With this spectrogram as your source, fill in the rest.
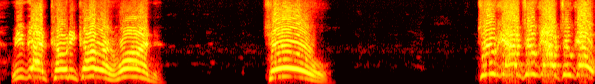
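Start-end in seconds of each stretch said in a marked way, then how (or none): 1.1-5.9 thrilled, excited yelling, high-pitched and swooping. Counting along with a referee's pin, yelling excitedly. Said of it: "I'm yelling and everything and clapping".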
